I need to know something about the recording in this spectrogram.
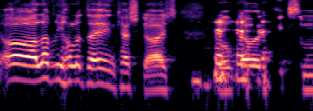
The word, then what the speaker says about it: Cascais: um and speaking of kashgash i read somewhere it's pronounced cash guys that's one way of remembering it isn't it okay you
